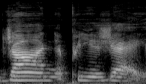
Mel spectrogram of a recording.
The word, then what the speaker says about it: Jean Piaget: something like that but pronounced in French Jean Piaget okay so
